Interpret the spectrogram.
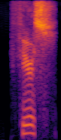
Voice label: "fierce", American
